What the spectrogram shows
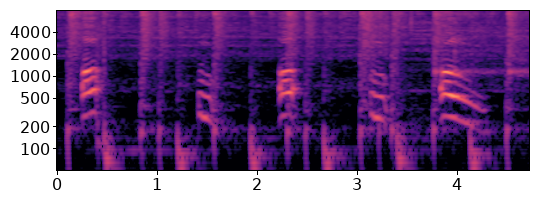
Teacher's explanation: My jaw moves, but my tongue stays in the back for both parts of the diphthong. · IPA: /o/ /ʊ/ /o/ /ʊ/ /oʊ/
